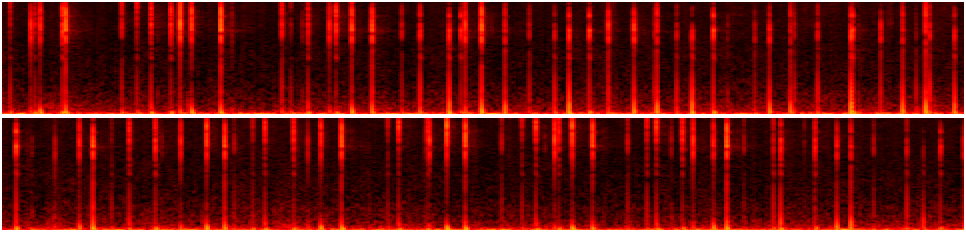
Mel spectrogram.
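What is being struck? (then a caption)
Glass candle jar. Long nails tap and scratch the sides of a lit, wax-filled red glass candle jar, producing a quiet, rapid stream of short, sharp clicks. Each tap has a dull low body with brief bright ticks and dies away almost instantly, with soft scratchy noise between taps.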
